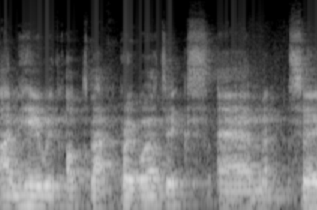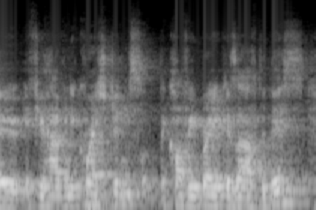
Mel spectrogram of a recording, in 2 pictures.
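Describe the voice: Audible room echo surrounds the voice of a man. He keeps his intonation fairly even.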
